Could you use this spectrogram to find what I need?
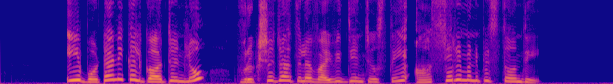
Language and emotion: Telugu, surprised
